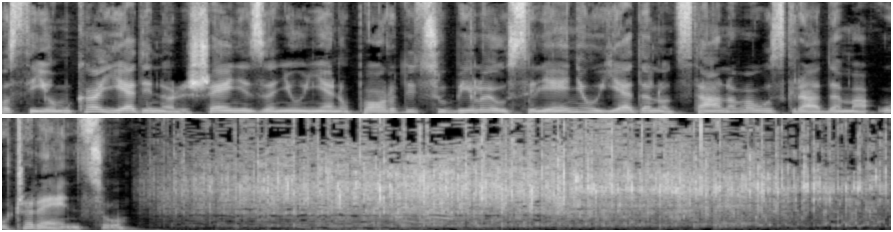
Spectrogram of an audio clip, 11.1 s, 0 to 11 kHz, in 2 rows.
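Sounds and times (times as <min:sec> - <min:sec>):
speech: 0:00.0 - 0:07.2
water gushing from an outdoor water tap in Čerenac: 0:06.4 - 0:11.1.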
